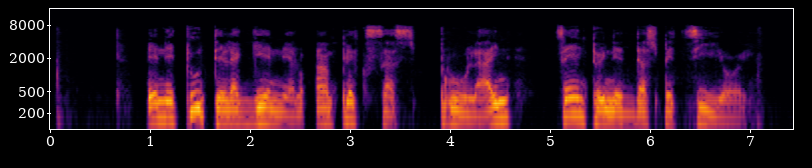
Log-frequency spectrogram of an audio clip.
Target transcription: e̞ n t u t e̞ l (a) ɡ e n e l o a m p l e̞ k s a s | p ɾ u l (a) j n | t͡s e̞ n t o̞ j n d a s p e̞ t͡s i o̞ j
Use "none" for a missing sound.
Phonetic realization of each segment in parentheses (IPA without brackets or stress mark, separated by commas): a, a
